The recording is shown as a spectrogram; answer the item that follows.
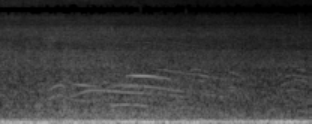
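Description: Water fountain show: a loud, steady deep rumble from the show's sound and fountain jets, with a few faint gliding tones over it.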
